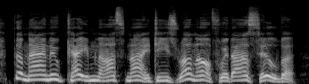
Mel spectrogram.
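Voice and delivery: rising to a high, loud panicked cry. A narrator's reading. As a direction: wail that the silver is gone. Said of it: "she cried".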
